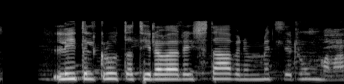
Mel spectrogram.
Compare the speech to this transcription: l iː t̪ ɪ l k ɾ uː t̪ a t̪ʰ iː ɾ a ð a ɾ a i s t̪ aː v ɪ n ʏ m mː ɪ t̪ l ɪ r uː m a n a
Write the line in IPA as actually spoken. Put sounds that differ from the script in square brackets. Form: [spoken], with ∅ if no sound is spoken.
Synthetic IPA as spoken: l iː t̪ ɪ l k ɾ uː t̪ a t̪ʰ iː ɾ a [v] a ɾ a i s t̪ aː v ɪ n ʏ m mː ɪ t̪ l ɪ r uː m a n a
